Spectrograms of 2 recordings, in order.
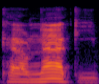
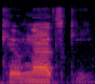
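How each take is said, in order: First: The name is said the way it is spelled. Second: The name is said the Polish way. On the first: The speaker calls it wrong. "You say you say his name is Adam Kownacki, but it's not" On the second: The speaker calls it right. "It's Kownacki"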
